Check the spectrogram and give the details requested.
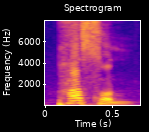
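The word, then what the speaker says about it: person: It will be correct pronunciation will be ফাসন, ফাসন, নট পারসন, ফাসন, ফাসন, ফাসন।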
